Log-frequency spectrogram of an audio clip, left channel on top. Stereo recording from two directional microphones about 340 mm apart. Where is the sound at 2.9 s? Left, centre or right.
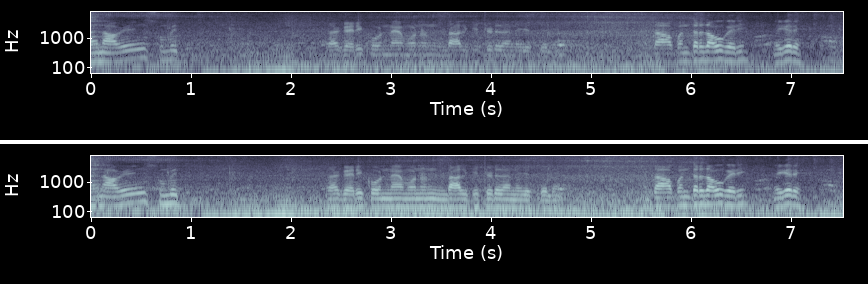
Centre.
